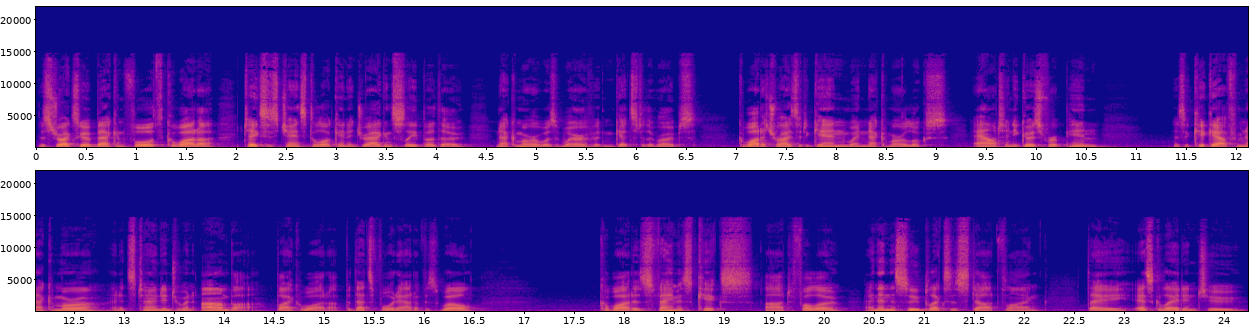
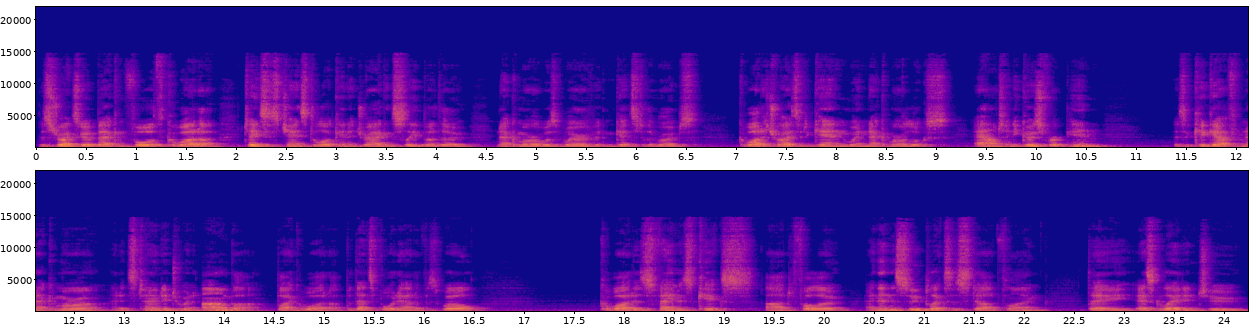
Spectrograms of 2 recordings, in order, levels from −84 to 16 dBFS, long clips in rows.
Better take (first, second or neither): first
